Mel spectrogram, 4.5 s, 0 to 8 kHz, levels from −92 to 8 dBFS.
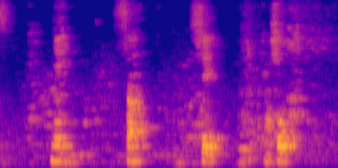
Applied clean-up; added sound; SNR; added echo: classical method WPE with log-MMSE.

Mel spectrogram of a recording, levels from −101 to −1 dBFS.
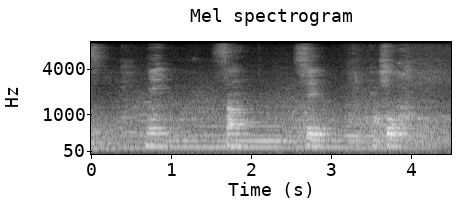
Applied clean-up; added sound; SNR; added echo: none; Drum; 7 dB; reverberation time 0.6 s.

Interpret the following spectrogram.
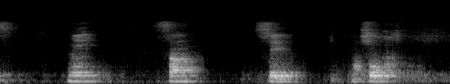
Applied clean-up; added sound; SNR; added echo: neural separator model SepFormer DNS4.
